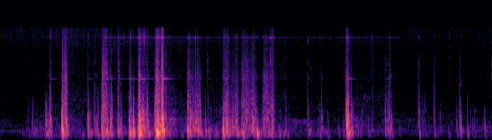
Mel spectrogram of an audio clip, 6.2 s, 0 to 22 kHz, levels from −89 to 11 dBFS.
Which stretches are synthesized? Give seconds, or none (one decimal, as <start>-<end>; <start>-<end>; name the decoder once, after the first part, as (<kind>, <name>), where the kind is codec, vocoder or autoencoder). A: 1.3-5.0 (vocoder, WaveNeXt)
